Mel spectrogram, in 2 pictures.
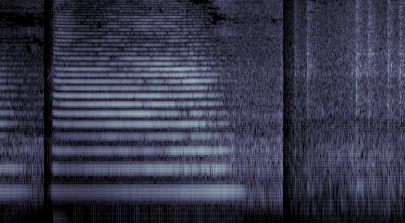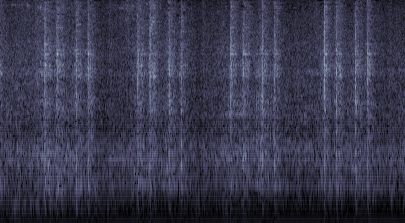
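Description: A train horn sounds, breaks off for a moment, then sounds again for about two seconds and fades. Then, about three seconds in, comes the clatter of train wheels running over rail joints.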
